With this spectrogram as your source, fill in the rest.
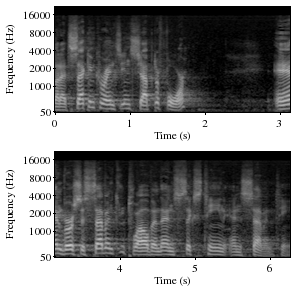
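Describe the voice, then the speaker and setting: At a fairly slow pace, a man with a fairly high pitch speaks with lively intonation and big swings in loudness, in a very clean recording with a silent background. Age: 50s. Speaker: pastor. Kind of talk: sermon. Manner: conversational, with many hesitations.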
